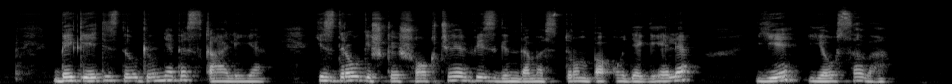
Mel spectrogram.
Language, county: Lithuanian, Kaunas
